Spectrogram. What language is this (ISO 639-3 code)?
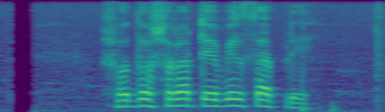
ben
